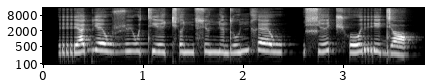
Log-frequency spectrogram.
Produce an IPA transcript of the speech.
rʲabʲɛːw ɮywtʲecʰəɲ syɲə̃duɲxɛːw | ɕɪ t͡ʃʰorʲe dʲɒ

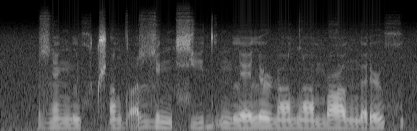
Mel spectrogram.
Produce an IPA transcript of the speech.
ɮæ̃ŋləxʷt͡ʃʼũdˤḭ ɮɪŋ ɕi d̪ṵŋlɛ lə˞ɳə̃ dˤũm ʕɔŋʌɾə˞xʷ

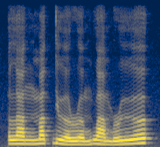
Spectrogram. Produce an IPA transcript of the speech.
la˧nma˦˥t̚jɨ˨˩ə̯ɹə˨˩˦m wa˨˩mɹɨ˧˥ə̯

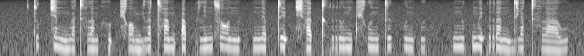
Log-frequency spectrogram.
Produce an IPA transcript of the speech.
tu˦˥k̚t͡ɕa˨˩nmɯ˨˩a̯ kʰla˩˦mhu˨˩ʔt͡ɕʰɔː˩˦mjɯ˥˩a̯ tʰa˦˥m ʔa˨˩p̚kli˦˥nsɔː˧n | nɛː˦˥p̚ te˥˩ʔt͡ɕʰa˨˩t̚kʰru˧nt͡ɕʰu˧n tɯ˥˩k̚wu˨˩n pɯ˦˥k̚ | nu˦˥k̚me˦˥ʔra˨˩n di˧a̯ kʰla˩˦w

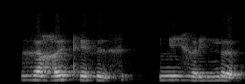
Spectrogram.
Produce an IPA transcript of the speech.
ɣə ʁɨtʰeθɨx | liɣəɾi ŋə

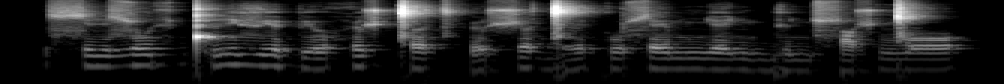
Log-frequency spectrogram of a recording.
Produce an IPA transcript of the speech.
ɬi˧ɮu˦ç ǃʼi˦vʲə˦˨pʲo˨ hʏ˦ʃǀə˨t͡sʼʏ˨ ʃə˦ɡ͡ǀe˦ ku˧ɬe˦mɲe˦ɲ bʲo˧ɲɬɒ˧ʃŋ͡ǀo˦

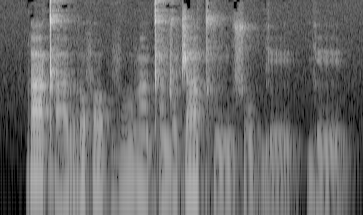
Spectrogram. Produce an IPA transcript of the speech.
ɾaː˦kʼaː˨rɔ˦fɔ˦ | voː˨βã˨ kʼã˨dɔ˨t͡ʃaː˦ tʰũ˨ŋu˨ soː˨ɡ͡beː˨ | jeː˨

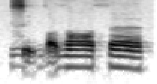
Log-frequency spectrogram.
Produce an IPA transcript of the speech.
zḭd̪ɔ̰ðɔː θœ

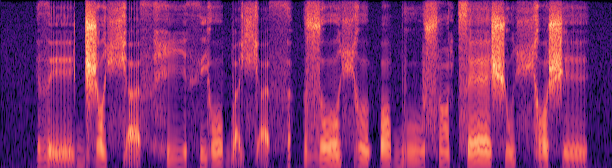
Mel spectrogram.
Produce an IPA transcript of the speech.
ðḛd͡ʒɔ ça̰θhiːθ joba̰ça̰θ | zoçʊːʔɔ busɔ̃ t͡sɛːʃu çɔ ʃɪ

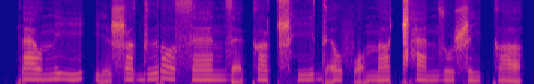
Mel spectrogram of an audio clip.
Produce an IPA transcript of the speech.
ɾæo̯ni | ḭʂɐdɨ ɾɤsɛ nzɛ̰kɐʈ͡ʂʰi dɛ̰o̯fɔ̰nɐ ǁʰænzuʂi kɐ

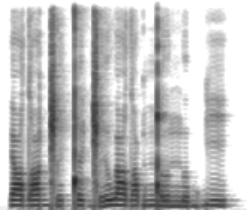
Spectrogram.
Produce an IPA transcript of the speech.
edˤe ɡ͡ǁɘǃɘɡ͡ǁɘ widˤubŋ͡ǃʊ ŋʊb ɠi

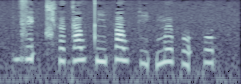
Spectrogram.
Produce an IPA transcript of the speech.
d͡ze˦ʔt͡ɕʰə˧ɡa˦w t̪ĩ˧pa˥˧w ki˨ʔmə˥˧ po˨ʔpo˦t̚

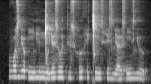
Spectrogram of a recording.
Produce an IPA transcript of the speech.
vɔzlʲɔʔĩː liə̯ŋ͡ǀʊɾʲaə̯ zoə̯kʲozhʊ heǀĩːzhɪzlʲaːə̯ sĩːzlʲʊ

